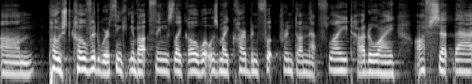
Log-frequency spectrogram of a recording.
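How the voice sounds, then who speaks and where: At a moderate pace and with hardly any pauses, a woman with an American accent speaks in a flat monotone at a medium pitch, the sound dry and close with no echo. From United States. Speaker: business director, panelist. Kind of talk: panel discussion.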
